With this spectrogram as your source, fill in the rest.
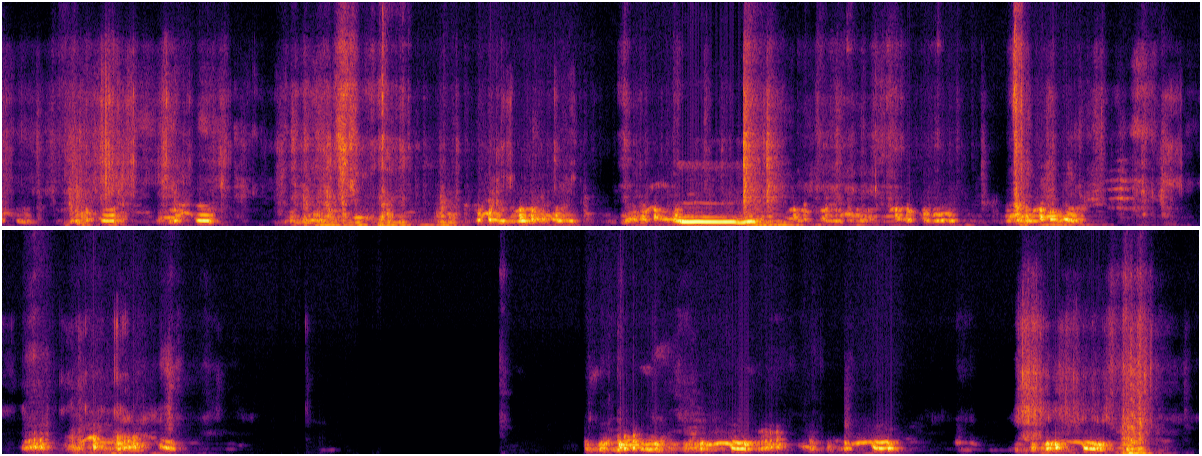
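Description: Pigeons cooing at a pigeon seller's stall, with soft repeated coos and light clicks in short bursts, broken by gaps of silence, and voices talking at times.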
